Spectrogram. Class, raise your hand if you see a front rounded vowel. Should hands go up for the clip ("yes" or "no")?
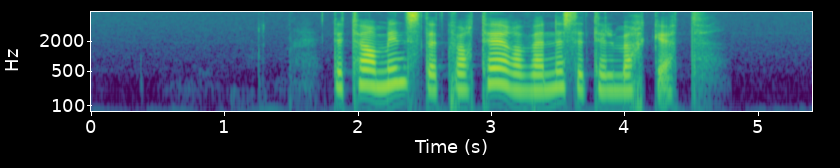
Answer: yes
